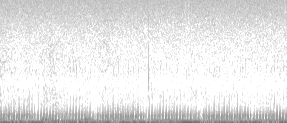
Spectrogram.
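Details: Quiet, low cat purr, a gentle pulsing rumble with breath cycles under a second apart, slightly uneven in loudness.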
